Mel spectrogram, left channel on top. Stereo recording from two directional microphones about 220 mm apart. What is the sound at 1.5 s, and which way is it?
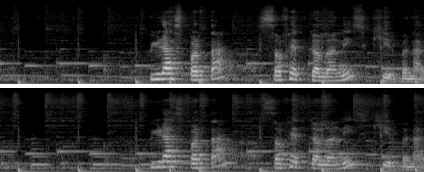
A woman's voice, 50° left (ahead or behind).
